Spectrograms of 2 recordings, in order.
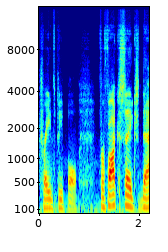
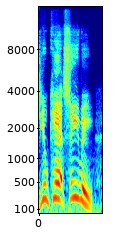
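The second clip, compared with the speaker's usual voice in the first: play-acted very high, all-out shriek; 10 semitones higher than usual. Describing an orc character who thinks he is stealthy: imitating a character screaming. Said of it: "screams at the top of the lungs".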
